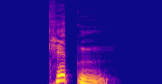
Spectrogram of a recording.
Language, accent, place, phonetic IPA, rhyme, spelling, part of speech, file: German, Germany, Berlin, [ˈkɪtn̩], -ɪtn̩, Kitten, noun, De-Kitten.ogg
- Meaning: dative plural of Kitt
